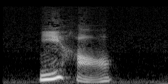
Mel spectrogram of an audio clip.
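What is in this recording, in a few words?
"nihao", Chinese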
